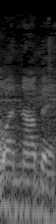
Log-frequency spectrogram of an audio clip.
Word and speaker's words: Watanabe: Number eight, Grant Watanabe. I said it right. – No, Watanabe. – I said Watanabe. Like Guantanamo. Watanabe.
